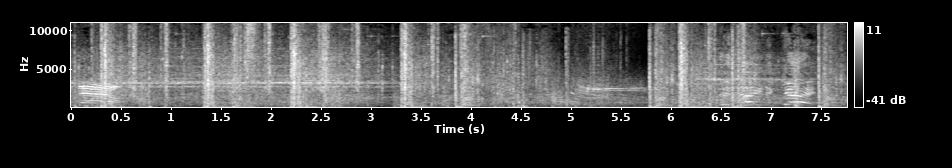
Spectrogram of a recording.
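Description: Gunfire in a Red Dead Redemption shootout: a steady series of sharp, loud rifle and pistol cracks, roughly one every half second, with short shouted voices mixed in between shots.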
